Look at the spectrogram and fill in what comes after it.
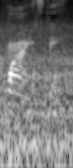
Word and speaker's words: Weinstein: It's Weinstein.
